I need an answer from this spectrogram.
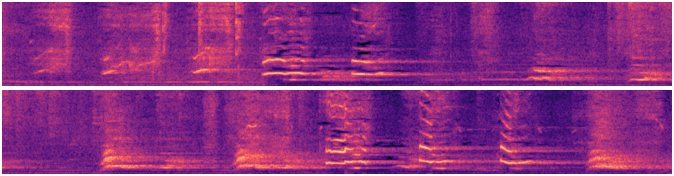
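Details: Black and tan Chihuahua at Devore, giving sharp, high-pitched barks and yips in irregular bursts, some pitch-sliding upward, roughly two per second, with a low background hum.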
